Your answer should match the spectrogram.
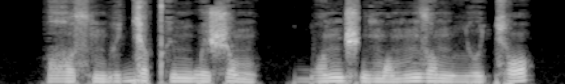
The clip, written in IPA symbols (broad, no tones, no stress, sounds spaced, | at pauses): ʁ o s m b ɪ ɟ a t̪ʰ i m w ɪ ʃ ɔ m | b ɔ n d͡ʒ ɪ ɡ m ɔ m n z ɔ m ʎ o c ɔ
